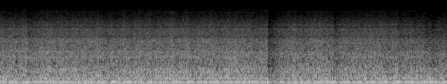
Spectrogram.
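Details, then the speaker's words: Warm V8 in a Cougar idles smoothly after the misfire repair, steady even beat with no skips, popping or misfires; exhaust smells less of gas. Misfire gone, sounds good. "miss fire's gone she sounds good"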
